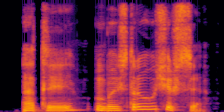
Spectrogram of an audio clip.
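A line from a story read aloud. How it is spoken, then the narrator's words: Breathless. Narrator (Russian): произнесла фон Хойзере, переводя дух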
